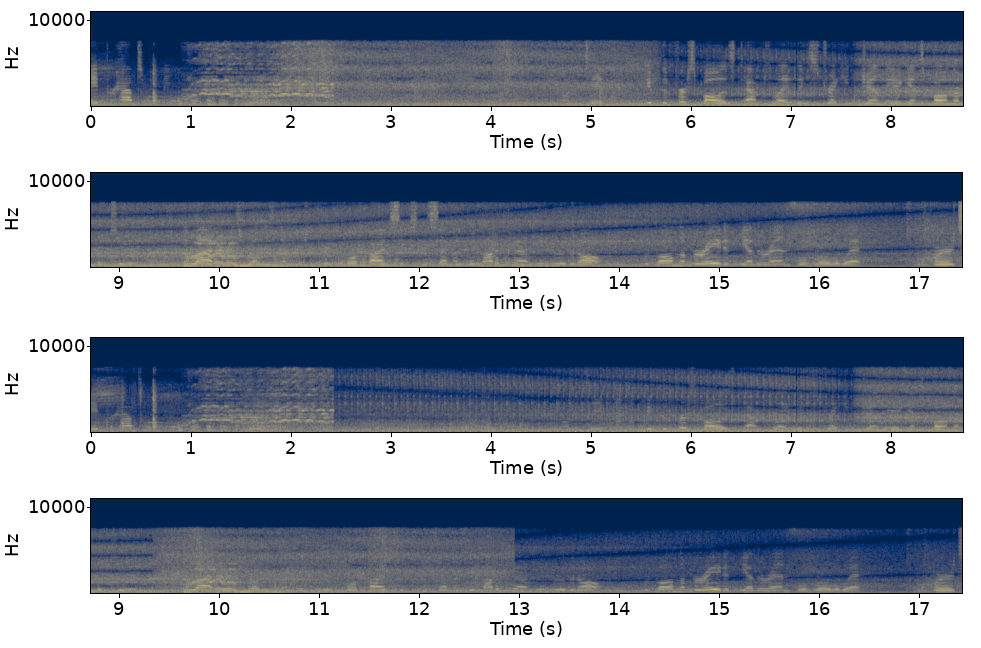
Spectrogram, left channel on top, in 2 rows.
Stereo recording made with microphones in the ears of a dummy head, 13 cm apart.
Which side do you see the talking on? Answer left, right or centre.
left.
